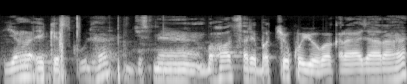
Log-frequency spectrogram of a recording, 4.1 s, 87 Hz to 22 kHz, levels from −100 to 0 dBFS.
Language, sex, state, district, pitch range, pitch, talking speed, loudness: Hindi, male, Bihar, Samastipur, 110-125 Hz, 115 Hz, 205 wpm, -14 LUFS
